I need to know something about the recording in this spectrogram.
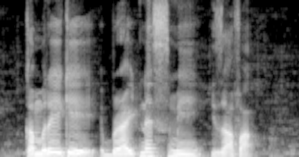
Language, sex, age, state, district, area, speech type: Urdu, male, 30-45, Telangana, Hyderabad, urban, read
